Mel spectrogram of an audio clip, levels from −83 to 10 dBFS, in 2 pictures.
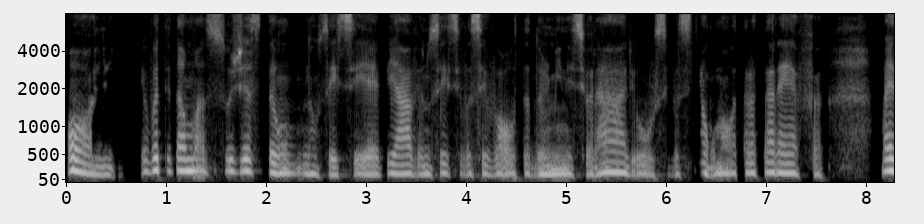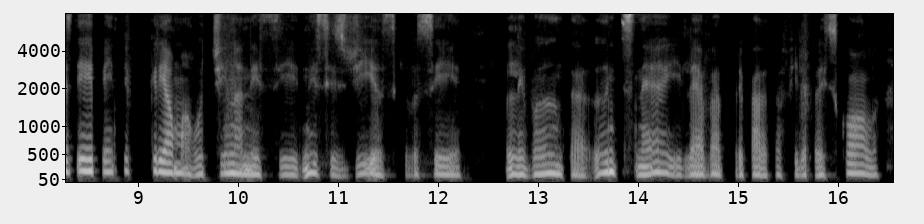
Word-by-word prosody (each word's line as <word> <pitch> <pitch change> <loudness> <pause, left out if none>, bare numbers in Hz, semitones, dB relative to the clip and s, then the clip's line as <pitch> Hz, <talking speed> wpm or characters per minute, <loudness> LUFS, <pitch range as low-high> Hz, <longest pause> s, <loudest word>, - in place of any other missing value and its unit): Olhe, 160 -10 +4 0.2
eu 195 - -5
vou 220 +2 +5
te 205 -2 -10
dar 210 +1 +4
uma 210 0 +5
sugestão, 195 -4 0
não 155 -2 -3
sei 135 +1 -4
se 140 - -2
é 145 0 0
viável, 160 -3 0
não 155 - -1
sei 170 +4 -4
se 145 - -7
você 160 0 -1
volta 160 +2 -4
a - - -3
dormir 75 - +2
nesse 80 - 0
horário 175 +1 +2
ou 150 -2 -4
se 135 - -6
você 150 +1 -5
tem 180 - -21
alguma 165 0 0
outra 175 +1 -3
tarefa, 170 -4 -1 0.6
mas, 205 -1 +6
de 210 - +4
repente, 205 -1 +3 0.2
criar 195 -4 +5
uma 170 0 +1
rotina 160 +3 +1
nesse 140 -1 -1
nesses 135 -8 -1
dias 135 -1 -2
que - - -22
você 140 -1 -2 0.4
levanta 145 0 0
antes, 180 +3 +5
né, 160 +5 +1
e 140 -1 -4
leva 145 +1 -1
prepara 135 -1 -3
tua 140 +2 -11
filha 135 +2 -8
para 135 -1 -4
escola, 145 0 -2
160 Hz, 180 wpm, -25 LUFS, 140-180 Hz, 0.6 s, mas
